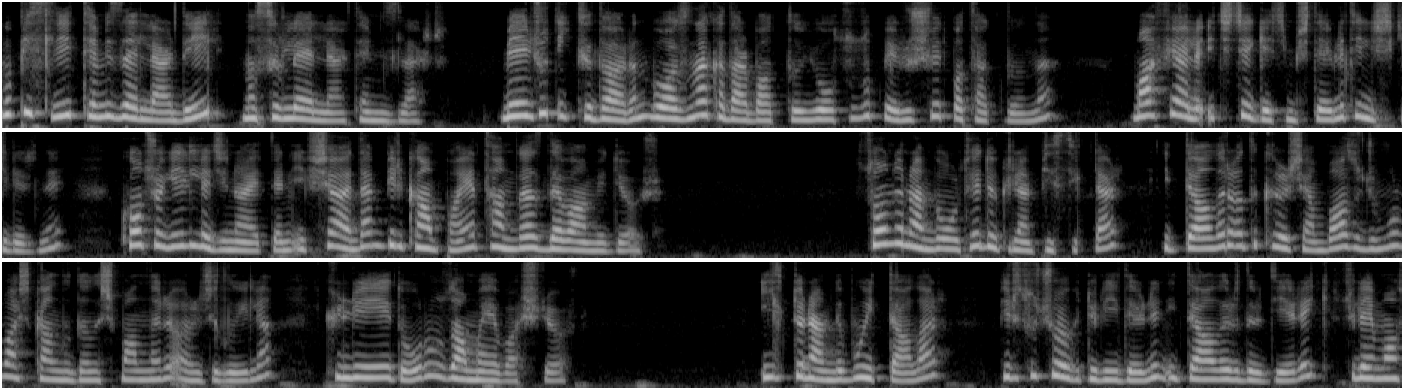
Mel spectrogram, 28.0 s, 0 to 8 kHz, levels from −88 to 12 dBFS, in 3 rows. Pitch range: 200-270 Hz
